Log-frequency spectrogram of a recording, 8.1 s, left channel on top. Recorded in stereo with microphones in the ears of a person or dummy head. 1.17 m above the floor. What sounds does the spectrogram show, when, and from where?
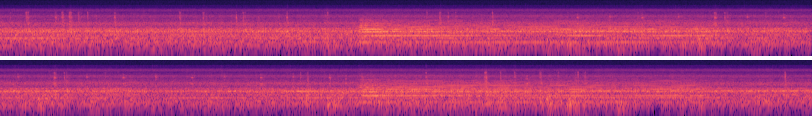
3.6 s a trumpet: 20° left (ahead or behind), 4 m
